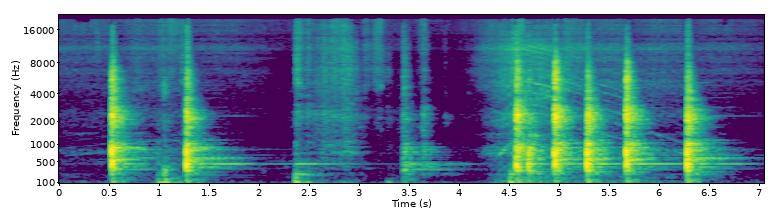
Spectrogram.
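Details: Techwood washing machine making sharp, uneven knocks with a hollow ringing in clusters, a few per second with pauses; cause unclear.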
